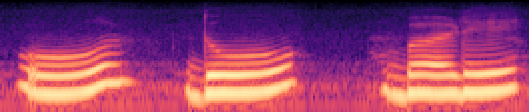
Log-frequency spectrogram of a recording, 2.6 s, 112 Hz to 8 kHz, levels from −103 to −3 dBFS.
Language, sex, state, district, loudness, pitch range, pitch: Hindi, female, Madhya Pradesh, Bhopal, -13 LUFS, 235-275 Hz, 240 Hz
